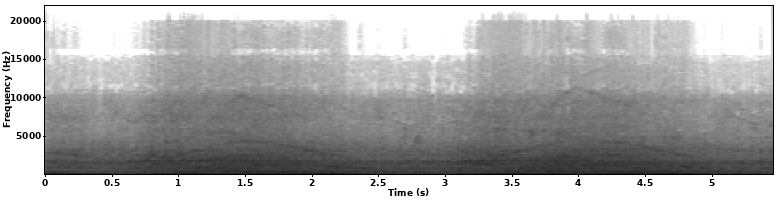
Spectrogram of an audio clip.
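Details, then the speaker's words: Jeep Wrangler JK 2.8 CRD diesel after an oil and filter change: two smooth rev sweeps with no miss or knock, sounding much smoother than before the service. "here we go I certainly sounds much better than it did that's pretty good"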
